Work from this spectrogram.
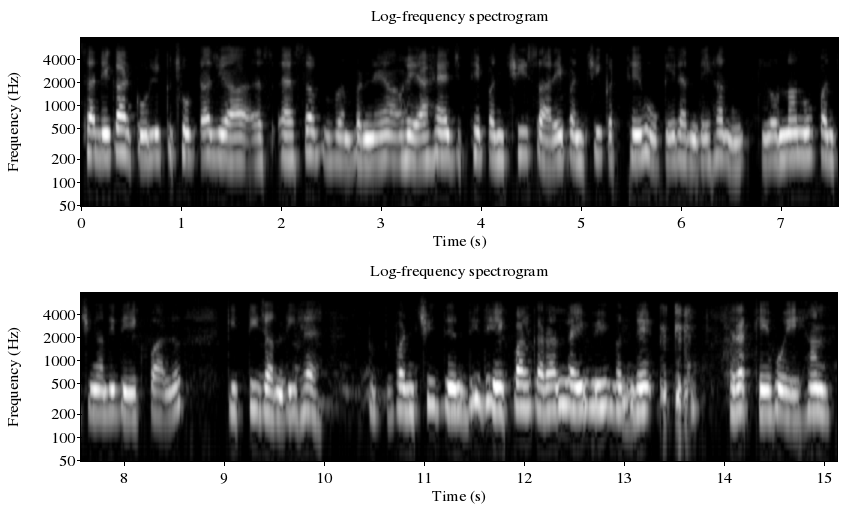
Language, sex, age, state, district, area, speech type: Punjabi, female, 60+, Punjab, Jalandhar, urban, spontaneous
